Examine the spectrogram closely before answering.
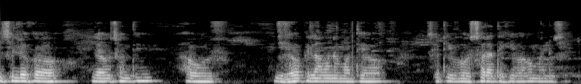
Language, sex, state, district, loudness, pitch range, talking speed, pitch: Odia, male, Odisha, Khordha, -16 LUFS, 135-150 Hz, 135 wpm, 140 Hz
